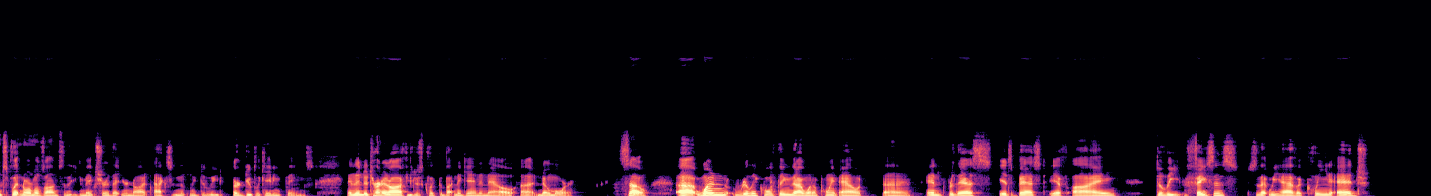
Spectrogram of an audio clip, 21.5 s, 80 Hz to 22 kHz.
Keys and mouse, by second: 0.6-6.8 drag.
